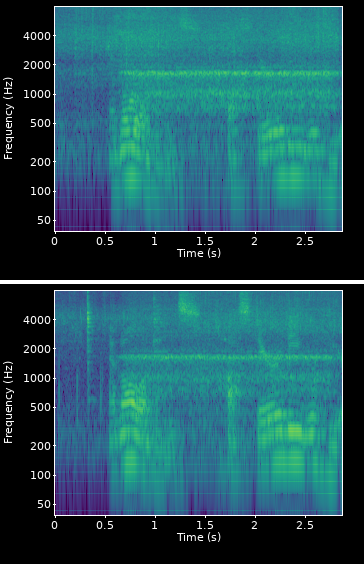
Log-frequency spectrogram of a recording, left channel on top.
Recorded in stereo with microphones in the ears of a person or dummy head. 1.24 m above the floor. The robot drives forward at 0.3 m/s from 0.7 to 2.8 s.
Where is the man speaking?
25° right (ahead or behind), 1.1 m; by 2.9 s 50° right (ahead or behind), 0.6 m.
